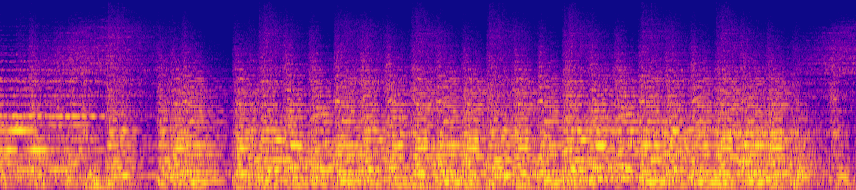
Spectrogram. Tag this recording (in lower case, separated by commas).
music, tender music, theme music, rhythm and blues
